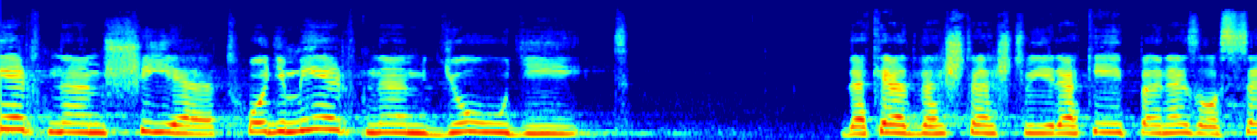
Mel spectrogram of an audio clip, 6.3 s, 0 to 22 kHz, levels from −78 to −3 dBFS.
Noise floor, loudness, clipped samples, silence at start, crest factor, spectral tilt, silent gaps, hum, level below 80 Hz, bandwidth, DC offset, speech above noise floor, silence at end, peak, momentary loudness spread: -62 dBFS; -20 LUFS; under 0.1%; 0 s; 16 dB; -4.5 dB/octave; none; none; -66 dBFS; 15.5 kHz; under 0.1%; 42 dB; 0 s; -6 dBFS; 5 LU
